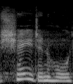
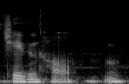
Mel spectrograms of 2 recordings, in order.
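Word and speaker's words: Cheydinhal: I closely supervise the priests and healers of Shadenhole Chapel so they might more closely approach the sacred ideals of our faith. I like how they pronounce Chadenho. Some of them at least. Not just Chadenho, but Shadenho.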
